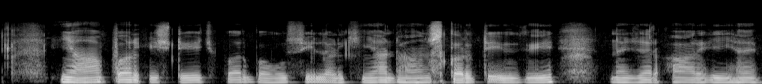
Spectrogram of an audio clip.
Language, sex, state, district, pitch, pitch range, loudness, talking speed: Hindi, male, Bihar, Kaimur, 100 Hz, 100-105 Hz, -16 LUFS, 110 wpm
